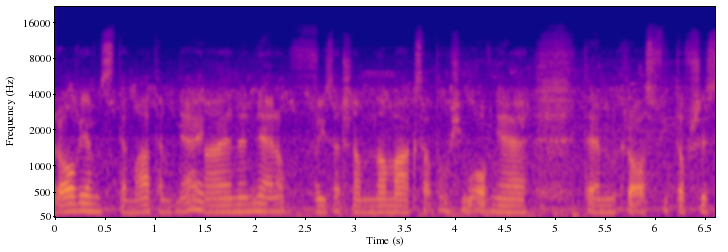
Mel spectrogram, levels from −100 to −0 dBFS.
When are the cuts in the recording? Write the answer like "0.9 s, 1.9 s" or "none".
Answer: 1.4 s, 2.6 s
